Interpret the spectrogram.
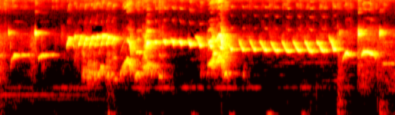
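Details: Canary's early spring song: short whistles lead into a bubbling warble and a long, evenly paced run of rapid repeated notes, with soft low knocks beneath.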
